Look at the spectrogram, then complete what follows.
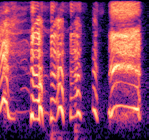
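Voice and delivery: a high, loud squealing laugh of joy; excited squeal laugh. Real, not acted. Overjoyed while preaching to her viewers, squealing laugh. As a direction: burst out squealing with delight. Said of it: "I got excited".

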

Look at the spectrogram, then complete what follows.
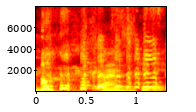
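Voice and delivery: high, slow laughing retraction; laughing take-back. Real, not acted. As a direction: giggle it out slowly. Joking after fake topic change.

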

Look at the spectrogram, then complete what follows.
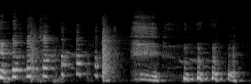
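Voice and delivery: long high laugh. Real, not acted. Teller finishes the embarrassing story, laughing hard. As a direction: crack up at your own yell. Laughing after the re-enacted yell.

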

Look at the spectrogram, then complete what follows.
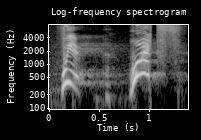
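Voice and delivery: squeaky high wait, what; shocked. Pretend. Listener stunned by Jesus's words, high shocked squeak.

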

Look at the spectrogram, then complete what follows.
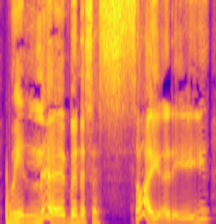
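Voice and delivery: hammed-up solemn declaration; mock grave announcement. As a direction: deliver it like a shocking revelation. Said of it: "this is gonna be a little bit shocking".

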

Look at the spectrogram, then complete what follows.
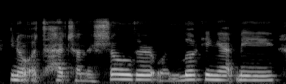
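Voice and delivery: ordinary talk

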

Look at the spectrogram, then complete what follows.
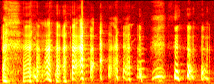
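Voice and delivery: long, high-pitched real laughing fit; high, uncontrolled giggling; helpless laughter. Real, not acted. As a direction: crack up and keep laughing. Cracking up at listener replies.

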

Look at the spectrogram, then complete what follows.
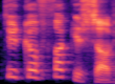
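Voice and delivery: high-pitched mock defiance; incredulous, high retort without extra volume; defiant comeback. Retold defiant comeback to threat.

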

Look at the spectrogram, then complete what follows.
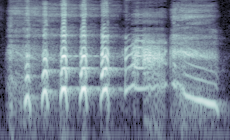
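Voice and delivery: a loud, high real laugh breaking out; high burst of laughter. Real, not acted. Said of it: "it's fucking hilarious".

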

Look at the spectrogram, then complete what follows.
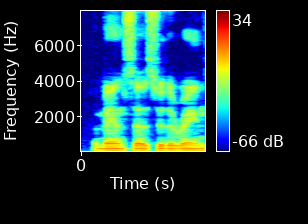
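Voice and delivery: ordinary talk, nothing marked

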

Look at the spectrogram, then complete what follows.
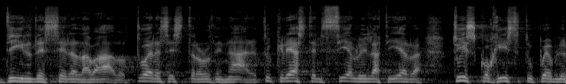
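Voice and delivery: low, soft, reverent adoration; acted hushed worship; Moses praising God. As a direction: praise gently and intimately, voice well down. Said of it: "Moisés llegaba delante de Dios y decía".

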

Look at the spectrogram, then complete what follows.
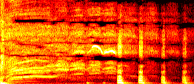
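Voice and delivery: high shrieking burst of laughter. Real, not acted. Laughing hard at his own Hollywood joke.

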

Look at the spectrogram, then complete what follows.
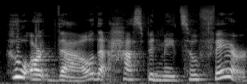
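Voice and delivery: loud, declaimed question; crying out. A narrator's reading. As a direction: cry it out in admiration. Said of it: "cried Narcissus".

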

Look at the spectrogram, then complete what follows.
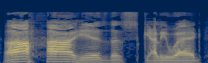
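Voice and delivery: loud, jovial "Aha", then drawn out; beaming welcome. A narrator's reading. Vain teacher greeting pupil at the door, beaming. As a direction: hail him with booming good cheer. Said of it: "Lockhart beamed down at him".

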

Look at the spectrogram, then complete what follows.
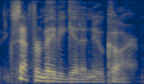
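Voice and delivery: ordinary delivery

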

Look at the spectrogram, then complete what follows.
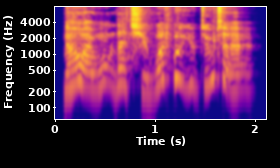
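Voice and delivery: high, loud panicked refusal; desperate mother. Acted. Mother refusing to hand over her baby, desperate. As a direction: protest frantically, pitch way up.

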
